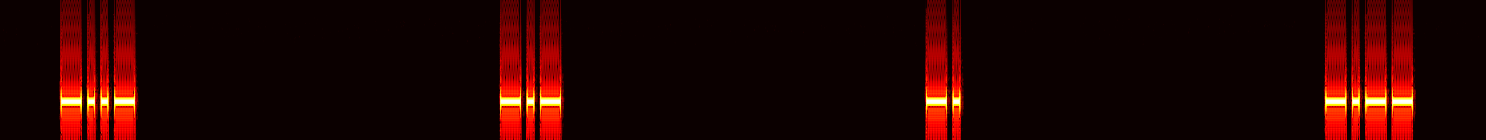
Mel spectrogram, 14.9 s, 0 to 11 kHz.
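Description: Morse code, heard as a keyed tone, about 18 wpm, 920 Hz. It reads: X K N Y
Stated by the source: Polish Morse lesson teaching the letter C, from SP9MOA Niepołomicki Klub Krótkofalowców.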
